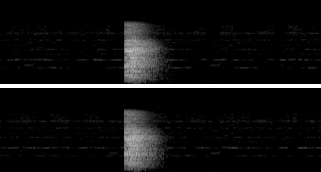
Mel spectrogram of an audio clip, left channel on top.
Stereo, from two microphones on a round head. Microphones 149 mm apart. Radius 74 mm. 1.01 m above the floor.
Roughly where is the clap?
Right.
